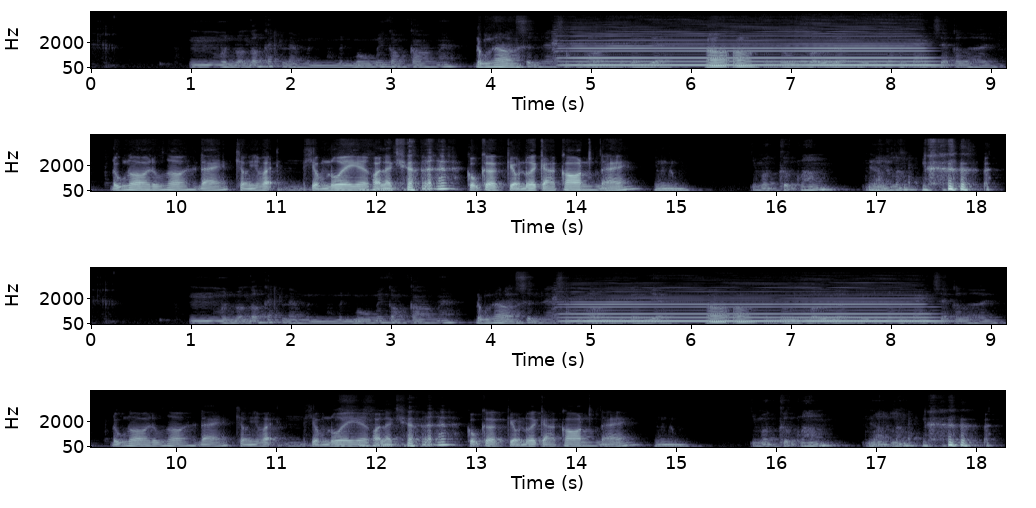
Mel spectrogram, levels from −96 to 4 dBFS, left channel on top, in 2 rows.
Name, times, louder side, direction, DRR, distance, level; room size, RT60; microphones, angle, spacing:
voice 1, 1.0-3.6 4.0-5.8 6.7-9.1 11.1-12.4 15.7-16.5 16.9-17.4, left 1 dB, 15° right, 2.6 m, -43 dB
voice 2, 3.9-4.3 6.2-6.7 9.4-11.1 11.4-15.1 16.9-17.2 17.5-18.0, left 6 dB, 60° left, 0.3 m, -30 dB
Bowed string instrument, 4.6-8.7, left 2 dB, 25° left, 1.2 m, -33 dB
12.0 x 6.5 x 4.0 m
head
